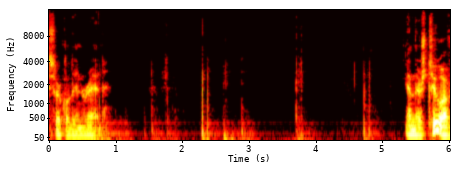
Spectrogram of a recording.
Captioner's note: writing Sounds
